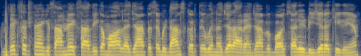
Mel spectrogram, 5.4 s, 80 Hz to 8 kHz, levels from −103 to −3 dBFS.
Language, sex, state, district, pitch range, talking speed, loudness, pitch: Hindi, male, Jharkhand, Garhwa, 155-170 Hz, 310 wpm, -16 LUFS, 165 Hz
